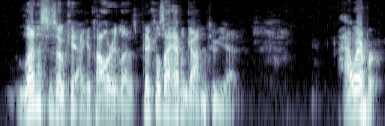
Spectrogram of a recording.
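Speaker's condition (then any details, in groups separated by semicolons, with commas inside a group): Cleft palate; first fake tooth built up over real tooth, stained brown, cannot be bleached; age 50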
